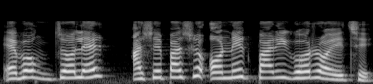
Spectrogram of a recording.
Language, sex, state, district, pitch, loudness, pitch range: Bengali, female, Tripura, West Tripura, 305 Hz, -12 LUFS, 265-320 Hz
